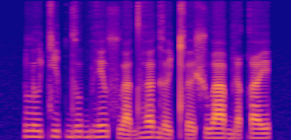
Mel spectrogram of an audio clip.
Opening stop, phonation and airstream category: plain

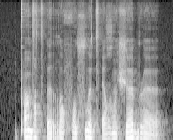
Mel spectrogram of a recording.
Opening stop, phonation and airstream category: ejective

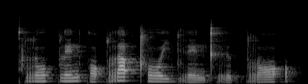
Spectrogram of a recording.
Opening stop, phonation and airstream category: aspirated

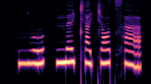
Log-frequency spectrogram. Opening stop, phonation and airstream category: aspirated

